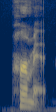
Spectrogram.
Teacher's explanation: The noun is the actual document, the license, permit. Stress is on per.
